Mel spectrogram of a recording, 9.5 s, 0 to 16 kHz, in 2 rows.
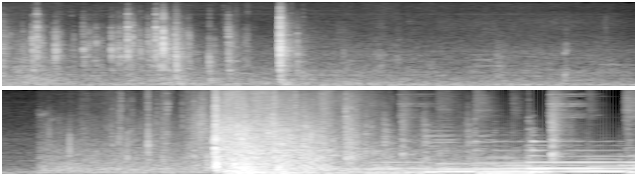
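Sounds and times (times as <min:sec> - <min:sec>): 
rapid keyboard typing: 0:00.0 - 0:02.3
computer hurled into a dumpster crashing: 0:06.2 - 0:08.5.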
